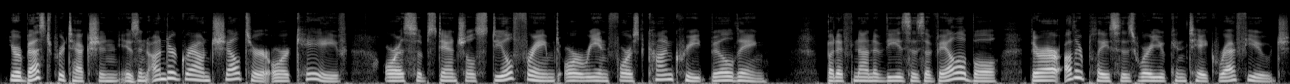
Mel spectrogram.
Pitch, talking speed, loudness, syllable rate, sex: 180 Hz, 160 wpm, -17 LUFS, 5.0 syllables/s, female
